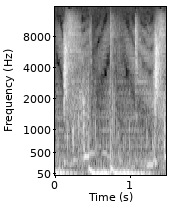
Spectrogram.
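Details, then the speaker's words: 2015+ Ford Mustang EcoBoost after a spark plug change, idling: deep, even throbbing with a slight normal rpm dip and no misses or stumbles; owner finds idle noticeably smoother, a normal idle. "But yeah, it's honestly a lot smoother for idle. It says it has throttle response, all kinds of stuff."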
